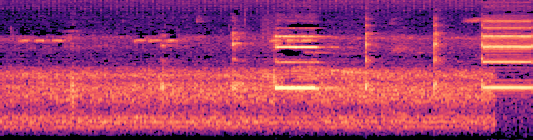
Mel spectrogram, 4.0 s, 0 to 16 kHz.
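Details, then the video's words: Two male club-winged manakins display for a female at the 23 de Junio Reserve, Ecuador, as part of their mating display: sharp dry ticks followed by loud, sustained, ringing tonal notes about a third of a second long, over a steady humming forest background. "Club-winged Manakin display"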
